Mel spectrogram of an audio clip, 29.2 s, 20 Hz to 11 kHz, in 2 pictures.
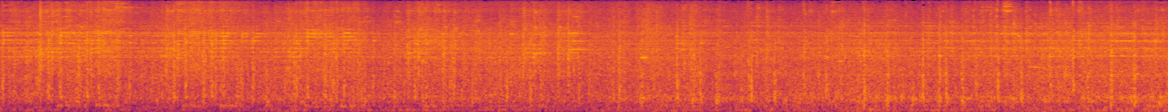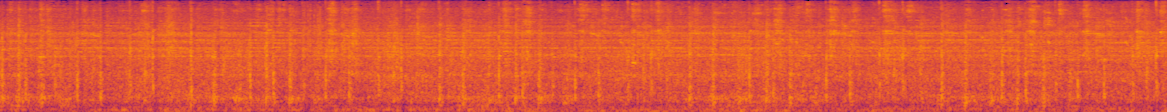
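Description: A JR Freight EF210 electric locomotive and its train of Koki container flatcars roll past with a steady rumble of wheels on rail. Rhythmic clickety-clack from the wheels crossing rail joints grows sharper in the second half as the wagons go by.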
